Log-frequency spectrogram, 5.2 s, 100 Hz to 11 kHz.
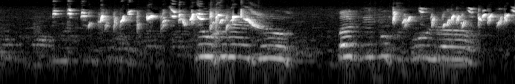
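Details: Goldfinch from this season's breeding, 05.08.2019, sings two quick bursts of high twittering mixed with lower nasal, harmonic notes, split by a half-second silence.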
